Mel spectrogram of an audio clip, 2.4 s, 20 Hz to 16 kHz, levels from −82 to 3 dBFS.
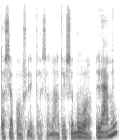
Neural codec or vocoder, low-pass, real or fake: codec, 44.1 kHz, 3.4 kbps, Pupu-Codec; 14.4 kHz; fake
